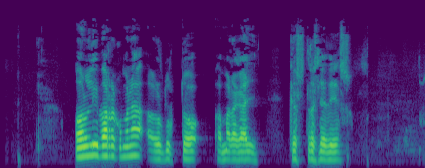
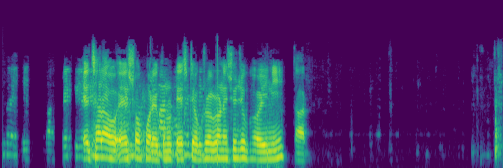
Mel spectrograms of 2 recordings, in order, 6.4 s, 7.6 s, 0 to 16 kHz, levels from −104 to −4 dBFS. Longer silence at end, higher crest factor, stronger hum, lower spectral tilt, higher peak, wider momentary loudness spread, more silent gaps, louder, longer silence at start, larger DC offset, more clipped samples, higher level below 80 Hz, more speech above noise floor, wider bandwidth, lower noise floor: first, 1.15 s vs 0.05 s; about the same, 20 dB vs 16 dB; neither; about the same, -6.5 dB/octave vs -6.5 dB/octave; second, -10 dBFS vs -2 dBFS; about the same, 15 LU vs 13 LU; second, none vs 0.52-0.60 s, 0.83-0.93 s; second, -29 LUFS vs -14 LUFS; first, 1.15 s vs 0.15 s; neither; neither; second, -82 dBFS vs -54 dBFS; second, 46 dB vs 74 dB; first, 9.6 kHz vs 7 kHz; second, -73 dBFS vs -88 dBFS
